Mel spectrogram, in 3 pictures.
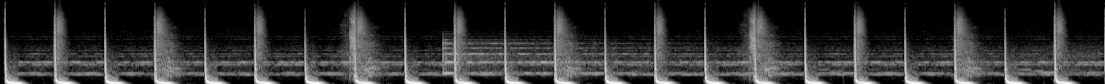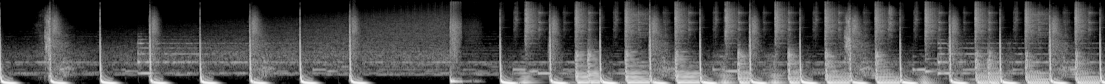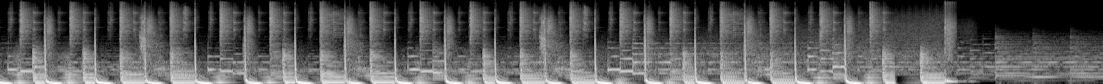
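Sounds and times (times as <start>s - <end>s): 
1980s house music vocal instrumental: 0.0s - 33.1s.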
